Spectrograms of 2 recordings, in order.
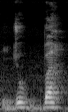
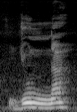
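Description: First: "جبة" said jubba, b held; doubled b. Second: "جنة" said junna, n held; doubled n. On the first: Teacher contrasts both word pairs for student, jubba with b. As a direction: set "جبة" apart with a double b. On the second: Teacher contrasts both word pairs for student, junna with n. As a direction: set "جنة" apart with a double n. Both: Shown as a demonstration. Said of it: "كلاهما".

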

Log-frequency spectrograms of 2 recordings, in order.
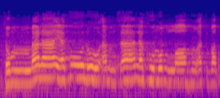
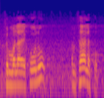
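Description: First: Slow chanted recitation, أمثالكم joins الله as "amthalakumu-llah"; damma on meem. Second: Said in the usual way. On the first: Shown as a demonstration. Teacher demonstrates takbir link, damma on meem. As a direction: sing it drawn out with u after أمثالكم. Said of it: "بضم الميم". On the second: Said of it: "تحرك بالضم".

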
